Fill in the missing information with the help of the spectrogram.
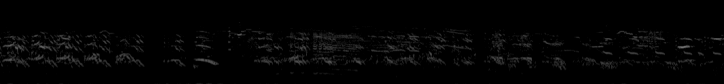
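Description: A noisy crowd of gulls giving harsh, overlapping squawks and slurred yelps in a steady clamour, with no pause between callers.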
